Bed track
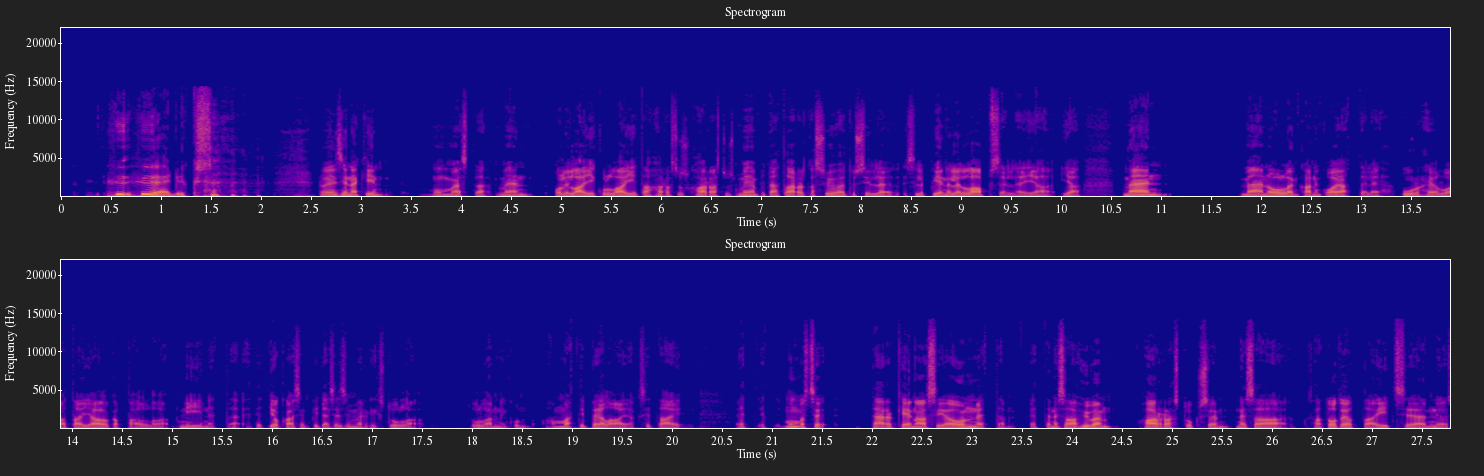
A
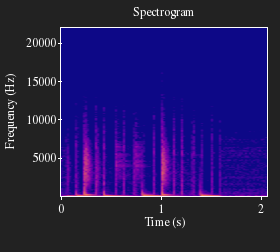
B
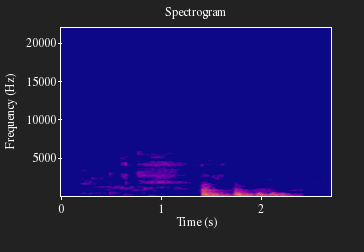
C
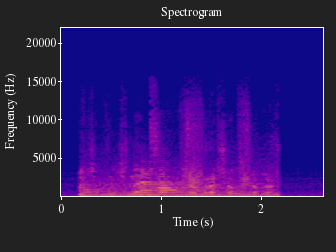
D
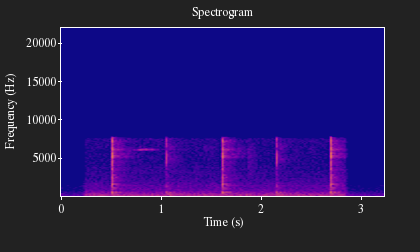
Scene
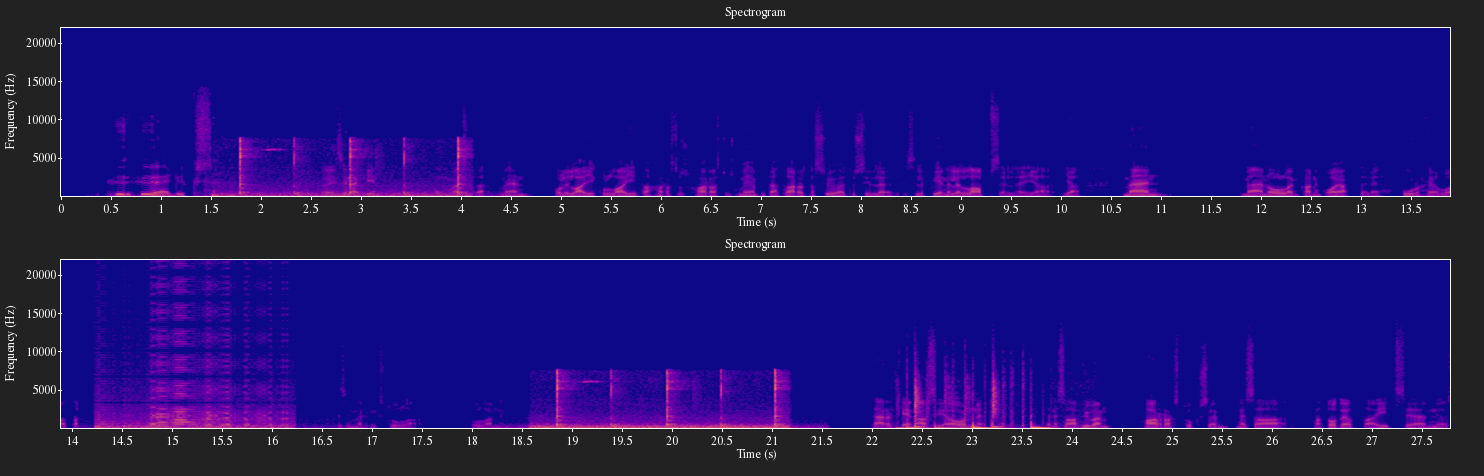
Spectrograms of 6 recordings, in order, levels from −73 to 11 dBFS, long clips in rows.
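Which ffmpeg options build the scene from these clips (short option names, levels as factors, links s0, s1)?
-filter_complex "[4:a]asplit=2[s0][s1];[0:a]volume=0.178[s2];[3:a]acrusher=samples=13:mix=1:aa=0.000001[s3];[s1]lowshelf=f=320:g=10.5[s4];[1:a]aphaser=in_gain=1:out_gain=1:delay=4.5:decay=0.53:speed=1.3:type=sinusoidal[s5];[s2]asplit=3[s6][s7][s8];[s6]atrim=end=14.054[s9];[s3]atrim=end=2.62,asetpts=PTS-STARTPTS,volume=0.376[s10];[s7]atrim=start=16.666:end=18.344[s11];[s4]atrim=end=3.23,asetpts=PTS-STARTPTS,volume=0.944[s12];[s8]atrim=start=21.566[s13];[s0]atrim=end=3.23,asetpts=PTS-STARTPTS,volume=0.794,afade=t=in:d=0.1,afade=t=out:st=3.13:d=0.1,adelay=1280[s14];[s5]atrim=end=2.06,asetpts=PTS-STARTPTS,volume=0.708,afade=t=in:d=0.004:c=hsin,afade=t=out:st=2.056:d=0.004:c=hsin,adelay=22190[s15];[s9][s10]acrossfade=d=0.004:c1=hsin:c2=hsin[s16];[s16][s11]acrossfade=d=0.004:c1=hsin:c2=hsin[s17];[s17][s12]acrossfade=d=0.004:c1=hsin:c2=hsin[s18];[s18][s13]acrossfade=d=0.004:c1=hsin:c2=hsin[s19];[s19][s14][s15]amix=inputs=3:normalize=0"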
